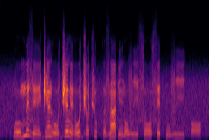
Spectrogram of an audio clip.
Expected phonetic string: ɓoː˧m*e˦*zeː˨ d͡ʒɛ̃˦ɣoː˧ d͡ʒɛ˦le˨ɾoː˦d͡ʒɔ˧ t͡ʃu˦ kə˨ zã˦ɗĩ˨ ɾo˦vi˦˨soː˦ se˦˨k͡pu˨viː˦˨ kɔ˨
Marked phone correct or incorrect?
correct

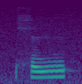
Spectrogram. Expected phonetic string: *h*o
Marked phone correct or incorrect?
incorrect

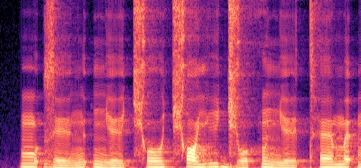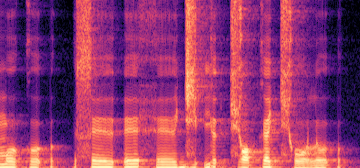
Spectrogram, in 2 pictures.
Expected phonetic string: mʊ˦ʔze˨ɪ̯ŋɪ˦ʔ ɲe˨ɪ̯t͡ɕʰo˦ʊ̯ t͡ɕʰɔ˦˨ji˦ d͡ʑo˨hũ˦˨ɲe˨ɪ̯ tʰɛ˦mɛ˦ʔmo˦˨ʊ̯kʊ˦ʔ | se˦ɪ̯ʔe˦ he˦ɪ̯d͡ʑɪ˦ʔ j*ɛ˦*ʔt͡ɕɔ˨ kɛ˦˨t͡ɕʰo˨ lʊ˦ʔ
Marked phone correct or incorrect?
incorrect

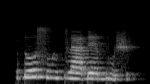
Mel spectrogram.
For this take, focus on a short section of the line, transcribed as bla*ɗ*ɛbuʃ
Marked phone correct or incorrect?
correct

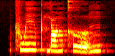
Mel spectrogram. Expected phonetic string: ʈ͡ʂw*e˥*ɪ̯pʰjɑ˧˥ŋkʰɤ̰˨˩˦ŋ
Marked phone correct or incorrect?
correct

